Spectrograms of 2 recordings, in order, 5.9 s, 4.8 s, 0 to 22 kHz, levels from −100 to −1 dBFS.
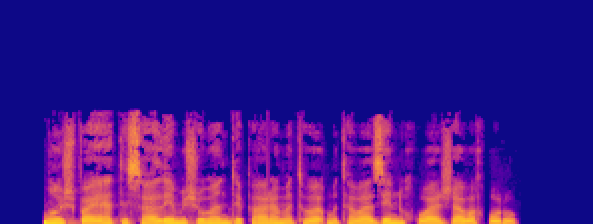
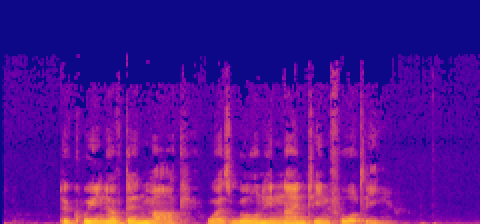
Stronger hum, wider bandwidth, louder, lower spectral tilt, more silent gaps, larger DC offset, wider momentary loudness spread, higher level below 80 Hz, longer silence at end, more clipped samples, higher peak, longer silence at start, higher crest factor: neither; second, 11.5 kHz vs 13.5 kHz; first, -17 LUFS vs -20 LUFS; second, -4.5 dB/octave vs -7.5 dB/octave; neither; neither; second, 5 LU vs 11 LU; second, -60 dBFS vs -48 dBFS; first, 0.8 s vs 0.55 s; neither; first, 0 dBFS vs -4 dBFS; second, 0.45 s vs 0.6 s; about the same, 16 dB vs 16 dB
